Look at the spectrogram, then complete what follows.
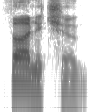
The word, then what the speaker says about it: furniture: Can you notice the the two R sounds? Furniture. But in British English, furniture.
